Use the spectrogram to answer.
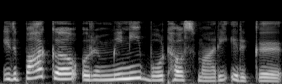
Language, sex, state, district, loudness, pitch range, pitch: Tamil, female, Tamil Nadu, Nilgiris, -14 LUFS, 195-250 Hz, 210 Hz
